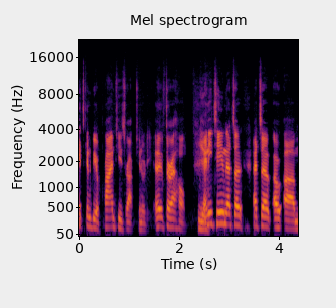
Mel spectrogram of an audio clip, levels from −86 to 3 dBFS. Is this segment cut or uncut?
uncut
